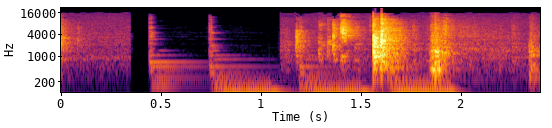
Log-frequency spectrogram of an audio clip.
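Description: Background music with a steady bass line. It nearly drops out at the start, then comes back in with a short held note.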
